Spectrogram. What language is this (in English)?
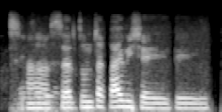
Marathi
